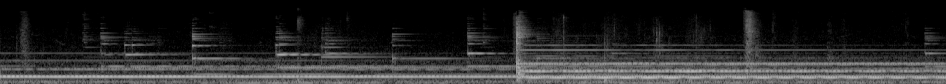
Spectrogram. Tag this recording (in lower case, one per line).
tubular bells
